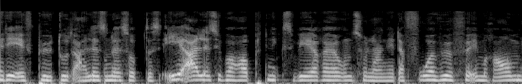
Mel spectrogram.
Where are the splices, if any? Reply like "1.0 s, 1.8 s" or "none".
1.0 s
